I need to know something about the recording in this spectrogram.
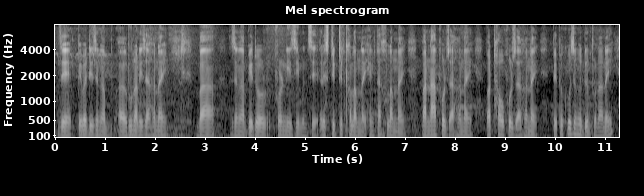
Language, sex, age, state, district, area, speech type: Bodo, male, 30-45, Assam, Udalguri, urban, spontaneous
